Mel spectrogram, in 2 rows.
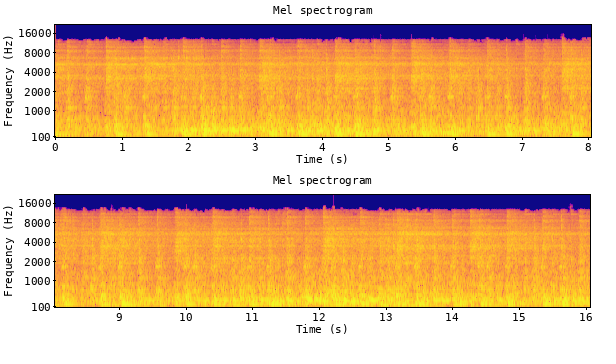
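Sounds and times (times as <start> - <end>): instrumental dance music: 0.0 - 16.0.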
